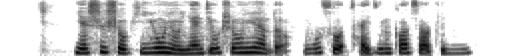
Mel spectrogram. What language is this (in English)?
Chinese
